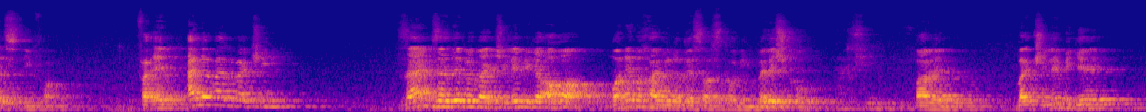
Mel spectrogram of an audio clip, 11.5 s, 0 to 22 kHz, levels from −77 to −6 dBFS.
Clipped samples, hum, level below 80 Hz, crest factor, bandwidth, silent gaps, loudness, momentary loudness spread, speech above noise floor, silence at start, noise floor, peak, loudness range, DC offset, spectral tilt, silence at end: under 0.1%; none; -64 dBFS; 16 dB; 15.5 kHz; none; -25 LUFS; 19 LU; 28 dB; 0 s; -52 dBFS; -10 dBFS; 5 LU; under 0.1%; -5 dB/octave; 0 s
